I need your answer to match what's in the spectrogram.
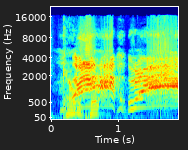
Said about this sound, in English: I'm sorry, listeners. I'm like, you just got like 30 seconds of screaming. Hey, this is 30 seconds of screaming. This is 30 seconds of rage.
